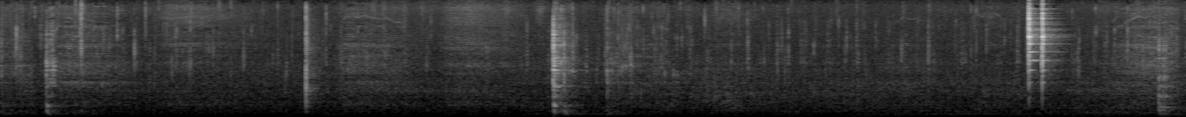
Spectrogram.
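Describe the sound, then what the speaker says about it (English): Vegan ratatouille being scooped onto a plate, with a few scattered clinks and scrapes of a utensil against the dish over a soft, wet, quiet background, the sharpest knocks clustered near the start, middle and end, without speech. "I'm just going to scoop some onto the plate"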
